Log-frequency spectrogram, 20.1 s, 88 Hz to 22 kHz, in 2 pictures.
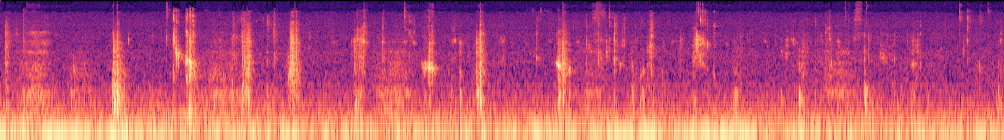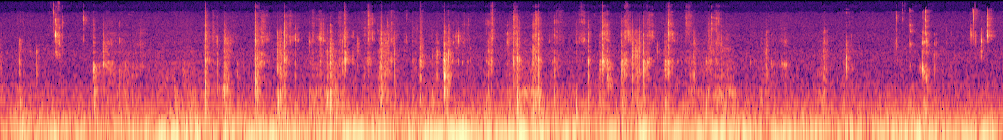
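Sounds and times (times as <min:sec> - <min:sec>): chewing and crunching: 0:00.0 - 0:20.0.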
